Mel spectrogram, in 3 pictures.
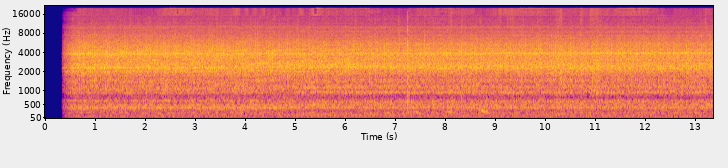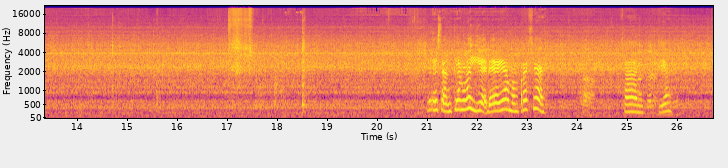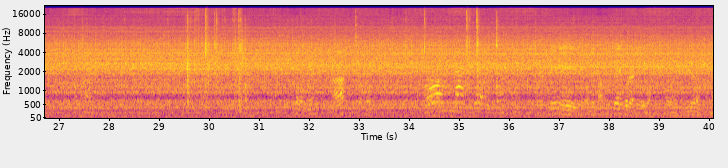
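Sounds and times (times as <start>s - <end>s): cotton candy machine humming: 0.4s - 40.0s
short hiss: 17.0s - 17.6s.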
